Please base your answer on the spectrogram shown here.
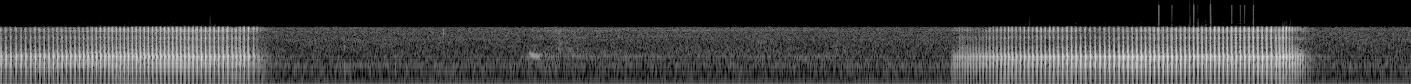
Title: Doug the snoring Pug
